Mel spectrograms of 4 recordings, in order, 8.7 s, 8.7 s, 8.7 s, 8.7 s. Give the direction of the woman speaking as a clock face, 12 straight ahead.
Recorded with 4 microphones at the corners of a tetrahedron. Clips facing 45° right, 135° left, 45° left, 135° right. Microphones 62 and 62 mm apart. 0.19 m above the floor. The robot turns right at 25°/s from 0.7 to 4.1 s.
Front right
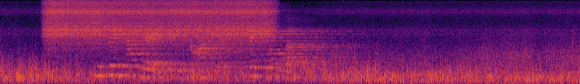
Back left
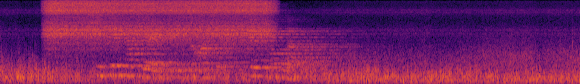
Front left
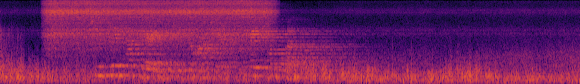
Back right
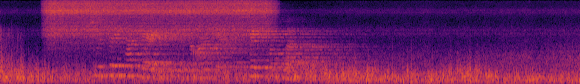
4 o'clock.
